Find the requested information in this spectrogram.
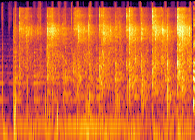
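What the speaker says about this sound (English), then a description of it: "Now, I do not hate the fact that you're dragging your feet on the floor." Shoes dragging and scuffing across a floor, a run of repeated broadband scrapes and taps in an uneven shuffling rhythm, close and fairly loud, with a steady low hum beneath.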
